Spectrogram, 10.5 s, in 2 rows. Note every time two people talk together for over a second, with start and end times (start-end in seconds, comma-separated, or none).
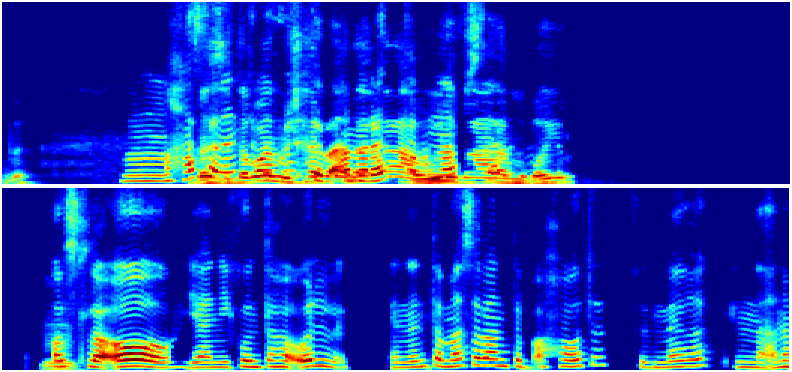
1.2-3.3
